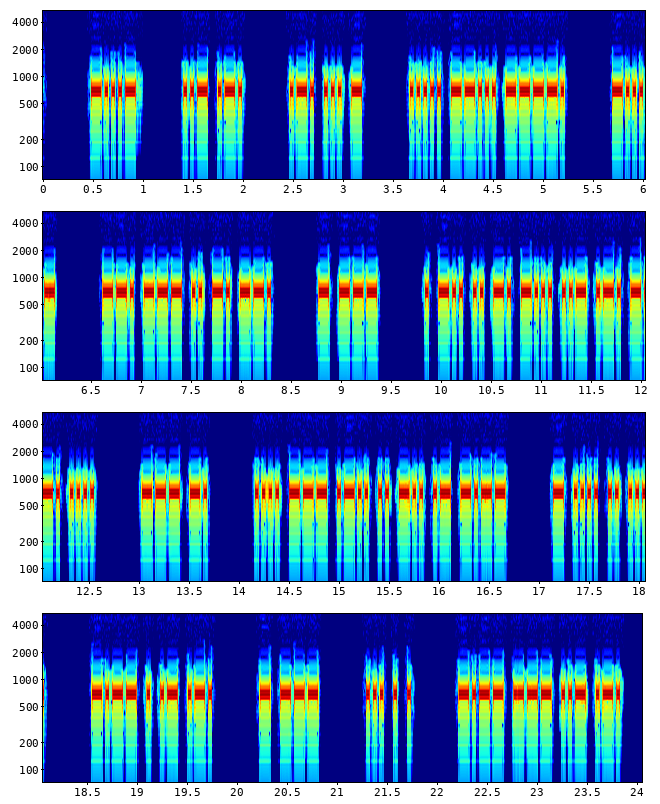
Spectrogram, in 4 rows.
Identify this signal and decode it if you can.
Morse code, heard as a keyed tone, about 36 wpm, 700 Hz. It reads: <BT> UR RST 579 <BT> GOING TO EDINBURGH ON HOLIDAY THIS YEAR TO SEE YOUR
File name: UK MASTER QSOs TRAINING/35WPM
